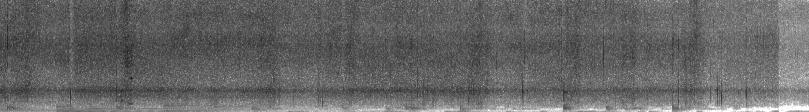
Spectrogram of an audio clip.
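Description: Crab and roselle leaf curry sizzling in a non-stick pan while a spatula stirs it, scraping and clicking against the pan. The sizzle drops away just before the end.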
